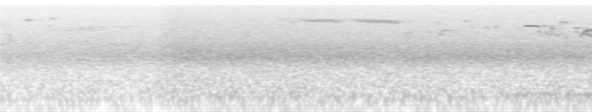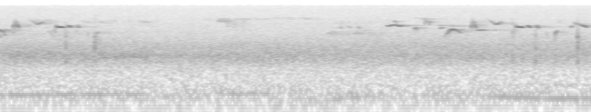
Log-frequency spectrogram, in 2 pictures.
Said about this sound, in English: A woodpecker or nuthatch.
